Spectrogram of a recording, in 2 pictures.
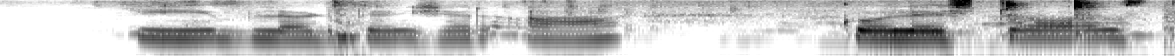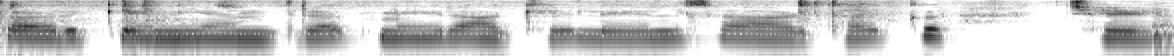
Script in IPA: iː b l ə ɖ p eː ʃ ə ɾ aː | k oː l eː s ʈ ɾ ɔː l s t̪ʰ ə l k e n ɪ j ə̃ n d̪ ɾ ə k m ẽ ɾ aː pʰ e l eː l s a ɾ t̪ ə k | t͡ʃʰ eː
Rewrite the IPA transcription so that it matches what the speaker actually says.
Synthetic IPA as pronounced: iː b l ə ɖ p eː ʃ ə ɾ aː | k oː l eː s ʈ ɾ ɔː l s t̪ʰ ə ɾ k e n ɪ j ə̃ n t̪ ɾ ə k m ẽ ɾ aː kʰ e l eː l s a ɾ t̪ʰ ə k | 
